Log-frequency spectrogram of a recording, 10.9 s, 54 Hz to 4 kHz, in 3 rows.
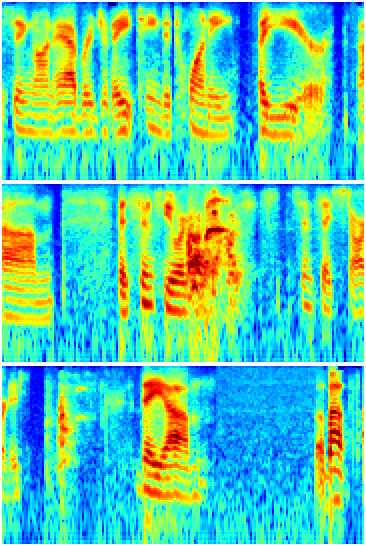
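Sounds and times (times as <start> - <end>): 
speech: 0.1 - 8.0, 8.6 - 9.4, 10.4 - 10.8
dogs whimpering and yipping faintly: 7.7 - 8.2.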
